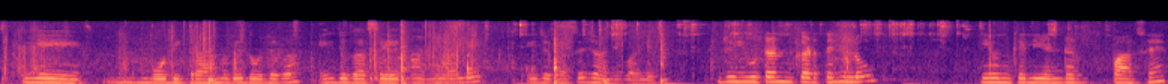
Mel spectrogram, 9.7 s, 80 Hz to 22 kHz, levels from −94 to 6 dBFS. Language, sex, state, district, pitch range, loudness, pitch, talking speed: Hindi, female, Haryana, Jhajjar, 175-200 Hz, -22 LUFS, 180 Hz, 185 wpm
